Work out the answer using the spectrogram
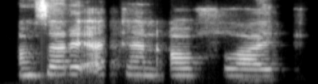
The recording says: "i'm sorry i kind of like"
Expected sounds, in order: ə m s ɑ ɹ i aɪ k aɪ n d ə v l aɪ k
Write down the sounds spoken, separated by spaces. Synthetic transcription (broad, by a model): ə m s ɑ ɹ i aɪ k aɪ n ə f l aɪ k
